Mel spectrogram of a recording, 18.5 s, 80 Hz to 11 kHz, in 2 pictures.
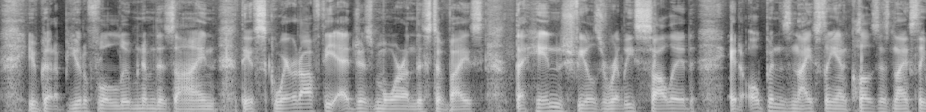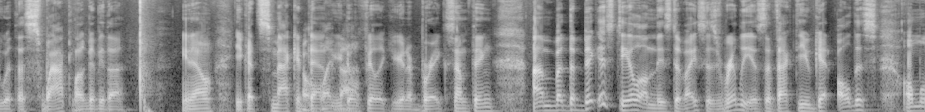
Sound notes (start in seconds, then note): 10.6 phone smacks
